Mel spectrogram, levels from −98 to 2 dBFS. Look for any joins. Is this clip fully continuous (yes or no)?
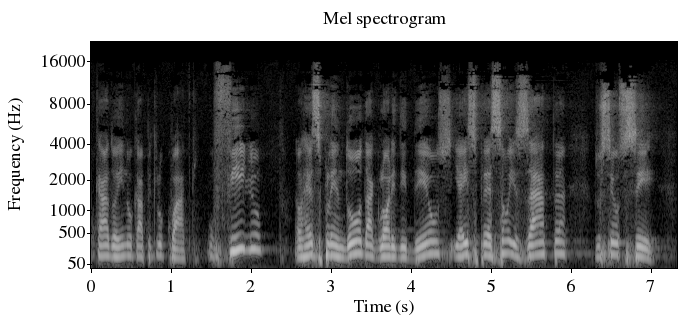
yes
